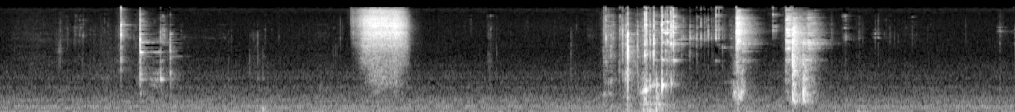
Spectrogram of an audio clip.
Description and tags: Opening bottle with falling cap
Sound of a capped bottle being opened, cap falling.
bottle, bottle-cap, open, open-bottle, open-drink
